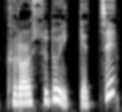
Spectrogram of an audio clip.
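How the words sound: The voice rises at the end. It asks for agreement that it could be so.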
